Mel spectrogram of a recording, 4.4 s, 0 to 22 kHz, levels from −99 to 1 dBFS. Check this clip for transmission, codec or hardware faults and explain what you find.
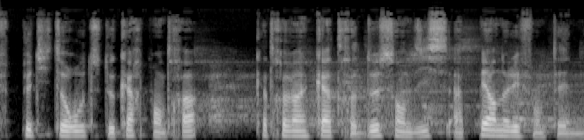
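One fault is present. From 1.45 s to the end of the speech, each stretch returns as a faint repeat roughly every 200 ms, peaking about 18 dB below the speech. This is feedback echo between two devices: one device's loudspeaker replays audio that its neighbour's microphone captures again, beyond either echo canceller's reach.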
